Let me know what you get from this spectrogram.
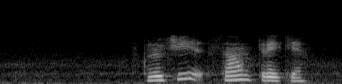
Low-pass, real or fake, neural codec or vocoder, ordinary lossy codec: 7.2 kHz; fake; codec, 16 kHz in and 24 kHz out, 1.1 kbps, FireRedTTS-2 codec; AAC, 16 kbps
